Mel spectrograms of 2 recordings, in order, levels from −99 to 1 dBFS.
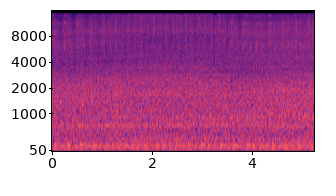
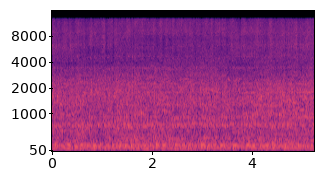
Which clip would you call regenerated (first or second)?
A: second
